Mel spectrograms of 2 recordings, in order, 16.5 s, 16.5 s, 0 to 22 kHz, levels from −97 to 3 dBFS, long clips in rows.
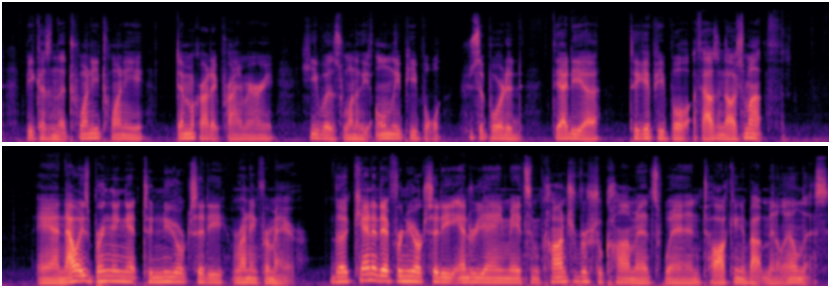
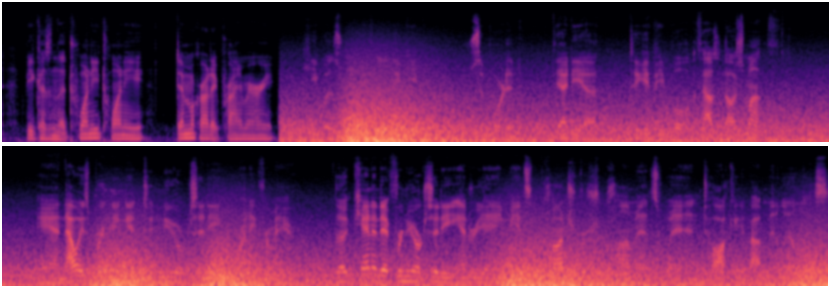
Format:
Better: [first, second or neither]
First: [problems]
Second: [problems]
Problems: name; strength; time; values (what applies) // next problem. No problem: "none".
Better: first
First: none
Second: wind noise on the microphone; heavy; from 3 s on; 3 dB above the speech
